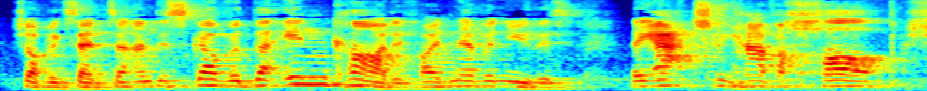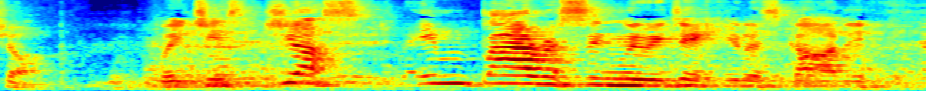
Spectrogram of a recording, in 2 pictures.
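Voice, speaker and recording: A man co-hosting a live comedy podcast on stage, teasing in a deadpan, mock-offended way. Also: sits high, moderate pace, a little hiss or hum. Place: live stage show before an audience.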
